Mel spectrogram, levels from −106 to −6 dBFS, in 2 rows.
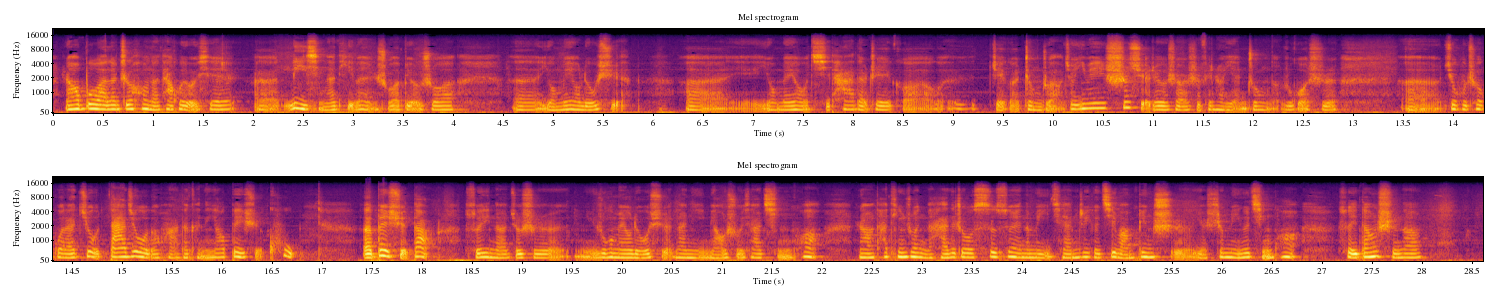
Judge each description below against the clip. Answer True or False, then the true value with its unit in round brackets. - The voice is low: False (185 Hz)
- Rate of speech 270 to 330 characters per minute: True (290 characters per minute)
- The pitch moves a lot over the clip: False (2.5 semitones)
